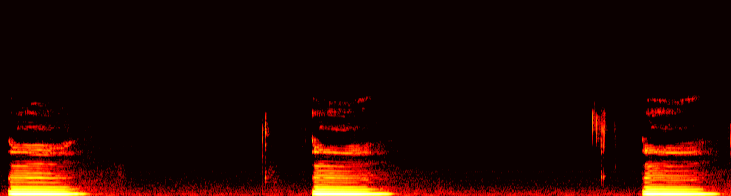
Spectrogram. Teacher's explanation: When saying the alveolar nasal n, the tongue tip should press the upper alveolar ridge, and the upper and lower teeth are close to each other. N, n, n. And remember to keep your tongue position until you totally finish pronouncing the syllable.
